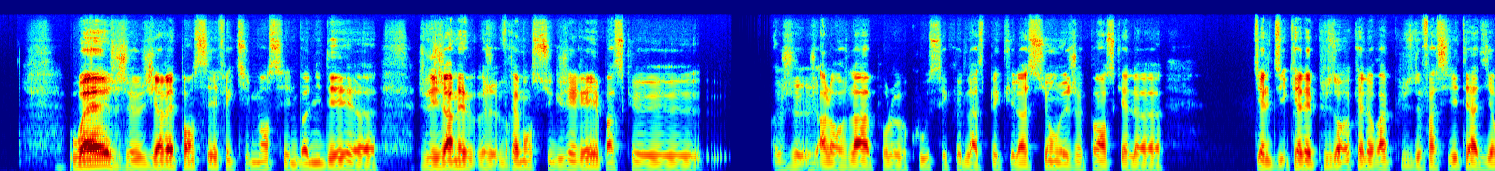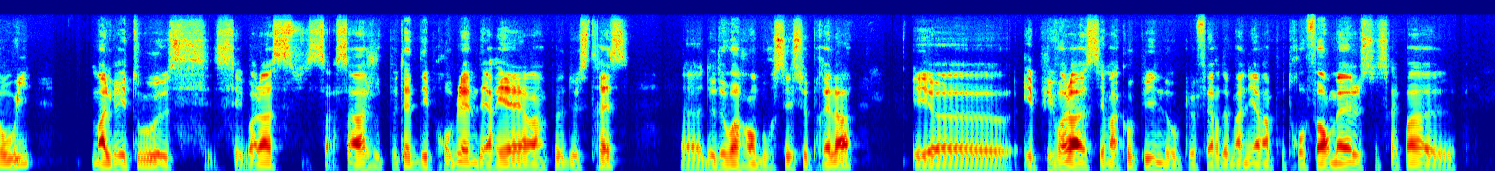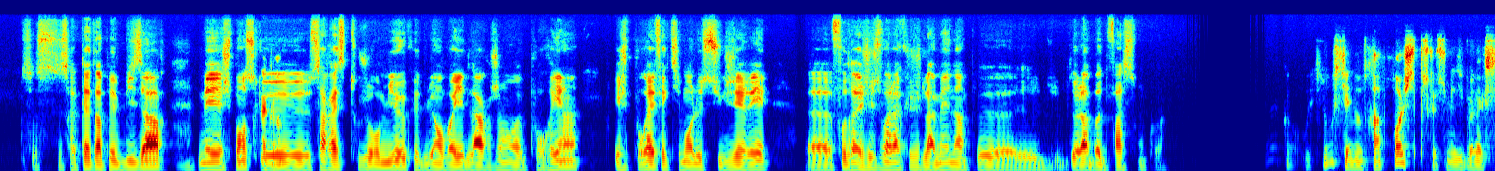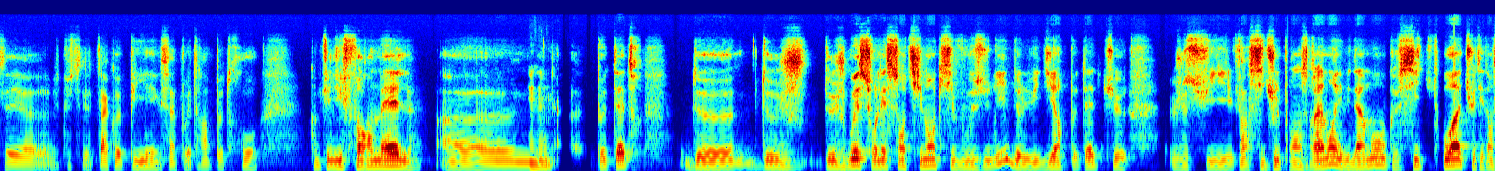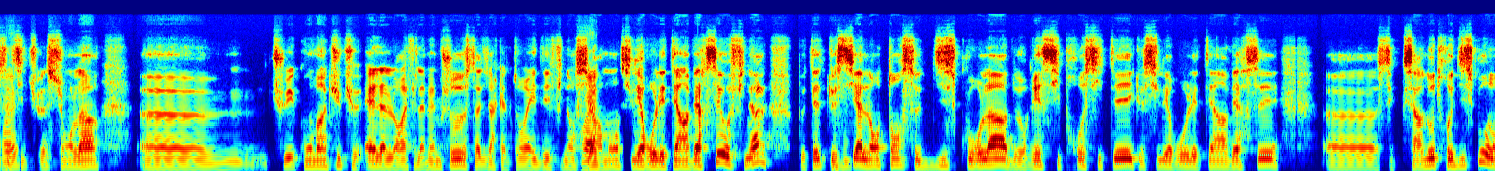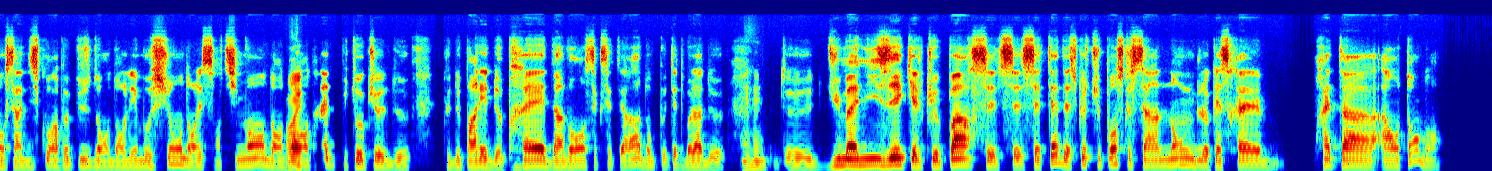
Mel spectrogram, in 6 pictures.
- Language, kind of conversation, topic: French, advice, Comment aider quelqu’un en transition tout en respectant son autonomie ?
- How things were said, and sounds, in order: unintelligible speech; stressed: "formel"; drawn out: "hem"; drawn out: "hem"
